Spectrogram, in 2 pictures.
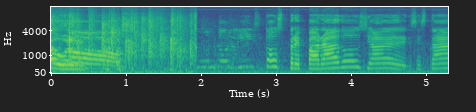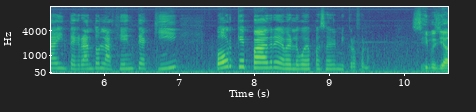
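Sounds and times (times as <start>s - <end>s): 
audience applause: 0.0s - 2.0s
speech: 3.0s - 10.5s.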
